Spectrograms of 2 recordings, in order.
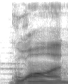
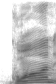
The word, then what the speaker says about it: guan: Oi Paloy is spelled H O I P O L L O I Guan. Can I have the definition? Guan is a noun any of various large tropical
